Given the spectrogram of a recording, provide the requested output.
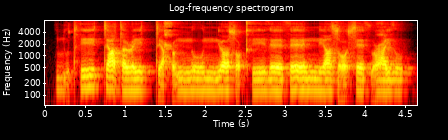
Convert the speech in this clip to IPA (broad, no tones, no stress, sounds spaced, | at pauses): ʎ o̰ tʰ eː tː ɛː tˤ e ɭ eː tː ɛ̰ ħ o̰ nː oː nː ʏː sˤ o̰ kʰ eː ð ɛː θ ɛː nː eː zˤ o̰ s ɛ θ o̰ ʕ e ð o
